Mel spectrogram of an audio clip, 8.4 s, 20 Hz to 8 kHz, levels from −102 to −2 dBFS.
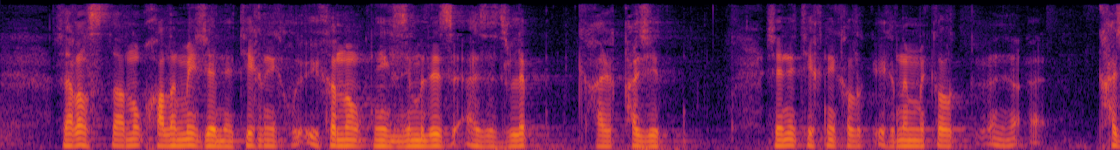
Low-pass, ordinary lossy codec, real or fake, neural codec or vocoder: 7.2 kHz; MP3, 48 kbps; real; none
